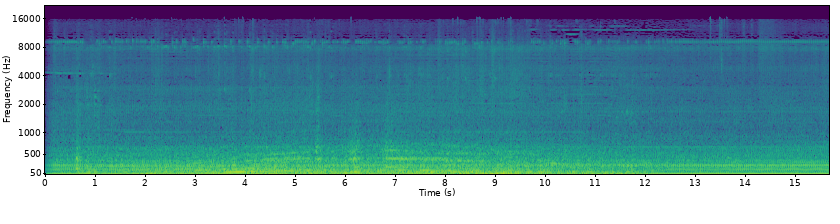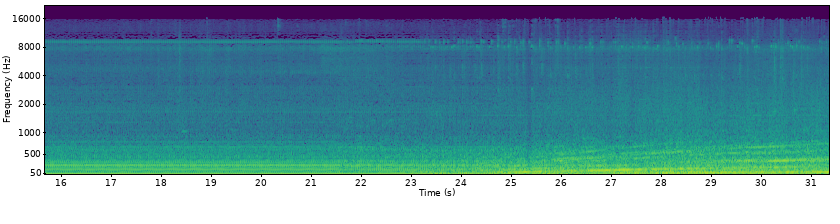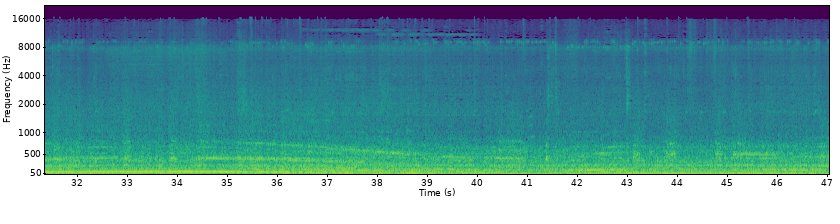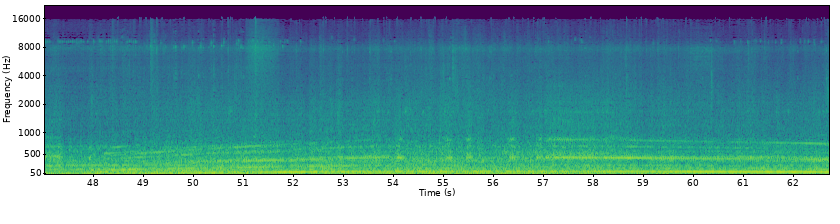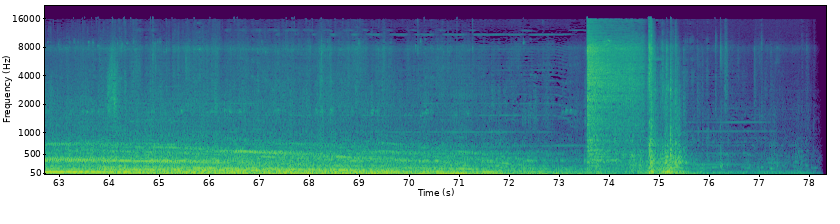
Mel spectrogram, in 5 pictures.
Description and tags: Trackless Trolley
Recording inside the trolleybus during its movement.The recording was made on a smartphone Xiaomi Mi 10t Pro.
electric, transport, trolleybus, urban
